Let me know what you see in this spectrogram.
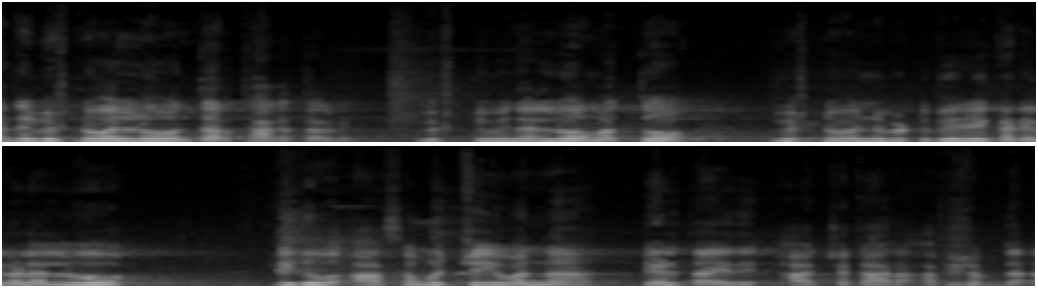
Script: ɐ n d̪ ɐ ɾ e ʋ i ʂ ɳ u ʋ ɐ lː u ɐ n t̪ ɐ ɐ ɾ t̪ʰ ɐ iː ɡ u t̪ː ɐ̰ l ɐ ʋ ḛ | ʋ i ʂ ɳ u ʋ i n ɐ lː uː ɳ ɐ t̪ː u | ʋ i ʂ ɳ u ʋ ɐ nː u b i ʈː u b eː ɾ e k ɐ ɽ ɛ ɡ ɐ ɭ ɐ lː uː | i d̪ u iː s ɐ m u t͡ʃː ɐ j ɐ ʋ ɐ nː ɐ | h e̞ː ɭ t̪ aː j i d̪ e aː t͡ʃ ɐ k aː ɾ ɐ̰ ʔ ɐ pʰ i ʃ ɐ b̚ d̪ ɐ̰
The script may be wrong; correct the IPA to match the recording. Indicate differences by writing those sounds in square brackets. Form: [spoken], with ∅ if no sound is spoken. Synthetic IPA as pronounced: ɐ n d̪ ɐ ɾ e ʋ i ʂ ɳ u ʋ ɐ lː u ɐ n t̪ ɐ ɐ ɾ t̪ʰ ɐ [aː] ɡ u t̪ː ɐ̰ l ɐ ʋ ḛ | ʋ i ʂ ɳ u ʋ i n ɐ lː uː [m] ɐ t̪ː u | ʋ i ʂ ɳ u ʋ ɐ nː u b i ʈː u b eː ɾ e k ɐ ɽ ɛ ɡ ɐ ɭ ɐ lː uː | i d̪ u [aː] s ɐ m u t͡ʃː ɐ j ɐ ʋ ɐ nː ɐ | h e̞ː ɭ t̪ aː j i d̪ e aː t͡ʃ ɐ k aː ɾ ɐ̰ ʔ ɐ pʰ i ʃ ɐ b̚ d̪ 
